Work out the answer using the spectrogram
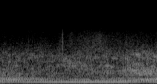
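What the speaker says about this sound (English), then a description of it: "Putting the plane on autopilot." A propeller airplane flying on autopilot gives off a steady, loud engine drone with a constant low hum and a broad hiss, unbroken throughout.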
